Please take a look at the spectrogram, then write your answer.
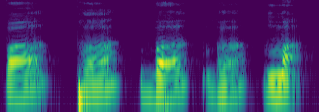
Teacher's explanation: ये वर्ण जो हैं ये ओष्ठ से बोले जाते हैं, ओठ से बोला जाता है। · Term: ओष्ठ्य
